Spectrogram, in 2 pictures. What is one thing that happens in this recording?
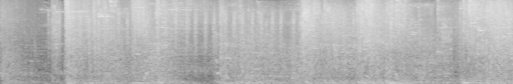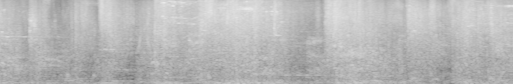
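Magic blasts crash and whoosh as figures fight in a video game.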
